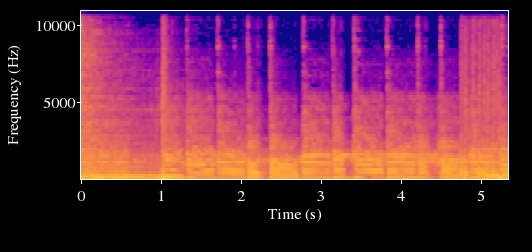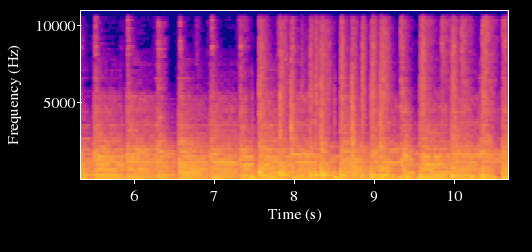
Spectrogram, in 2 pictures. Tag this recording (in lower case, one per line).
rock music
psychedelic rock
music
